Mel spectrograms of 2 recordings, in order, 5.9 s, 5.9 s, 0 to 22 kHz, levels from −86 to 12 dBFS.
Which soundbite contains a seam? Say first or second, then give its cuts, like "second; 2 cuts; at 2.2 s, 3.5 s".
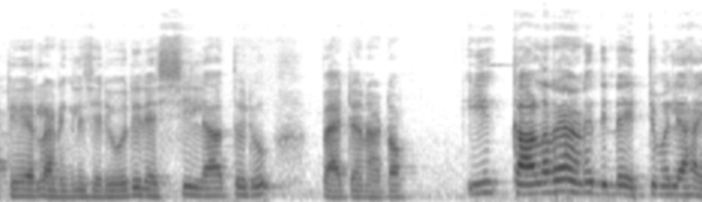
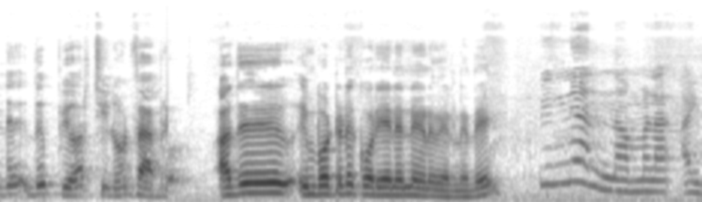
second; 1 cut; at 1.6 s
